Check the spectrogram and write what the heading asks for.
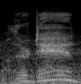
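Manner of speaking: usual speaking voice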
